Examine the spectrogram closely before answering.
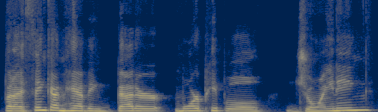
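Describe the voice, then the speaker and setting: Brief: woman, team member sharing her experience on a call, relaxed and direct. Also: mid-range voice, a little slow. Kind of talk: casual chat on a video call.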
